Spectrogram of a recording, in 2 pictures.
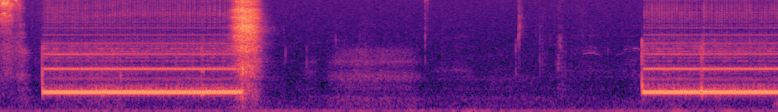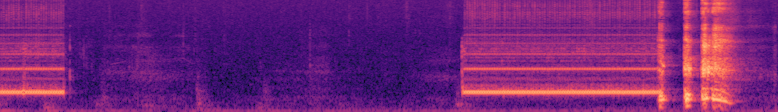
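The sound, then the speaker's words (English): A telephone ringback tone from an outgoing phone call repeats three times, each long steady ring lasting about two seconds with quiet gaps between, followed by a brief click and a short burst of noise at the end. “Because you were talking about having all the phone numbers in your phone, so I figured you were calling her.”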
